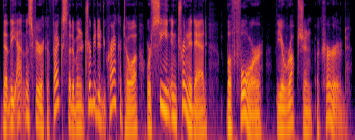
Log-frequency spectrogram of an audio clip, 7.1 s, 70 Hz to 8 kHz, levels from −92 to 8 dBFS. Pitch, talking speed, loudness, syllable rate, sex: 130 Hz, 150 wpm, -18 LUFS, 5.9 syllables/s, male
